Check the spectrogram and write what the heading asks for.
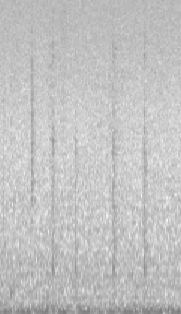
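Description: Low, steady room noise with a few faint, scattered ticks.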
